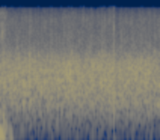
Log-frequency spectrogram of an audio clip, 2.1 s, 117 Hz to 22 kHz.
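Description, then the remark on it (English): A steady wash of crowd applause for the video game Metal Gear Solid 2: Sons of Liberty being inducted into a hall of fame, many hands clapping densely and evenly at a fairly loud level for a couple of seconds, with no voices over it. “Round of applause for Metal Gear Solid 2.”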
